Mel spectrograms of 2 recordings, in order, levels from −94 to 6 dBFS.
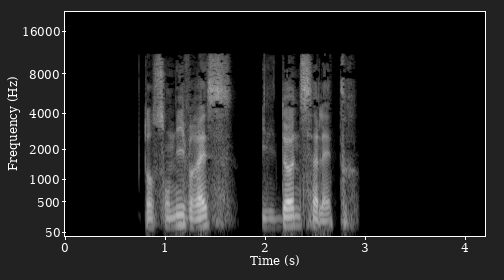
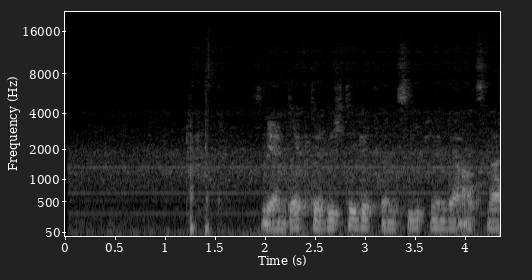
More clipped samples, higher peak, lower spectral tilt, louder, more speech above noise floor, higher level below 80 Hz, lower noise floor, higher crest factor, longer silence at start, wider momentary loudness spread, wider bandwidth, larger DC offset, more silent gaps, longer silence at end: neither; first, -6 dBFS vs -28 dBFS; second, -2.5 dB/octave vs -7 dB/octave; first, -26 LUFS vs -46 LUFS; first, over 64 dB vs 21 dB; second, -74 dBFS vs -66 dBFS; first, under -90 dBFS vs -65 dBFS; first, 24 dB vs 18 dB; first, 0.8 s vs 0.05 s; second, 17 LU vs 22 LU; second, 11.5 kHz vs 16.5 kHz; neither; first, 1.74-1.97 s vs none; first, 1.3 s vs 0 s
